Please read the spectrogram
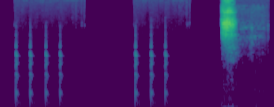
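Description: Faint knocking: four quick knocks at about four a second, a pause, then three more, followed near the end by a brief hissing burst.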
